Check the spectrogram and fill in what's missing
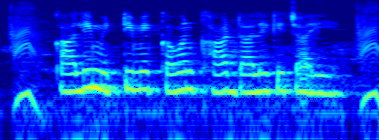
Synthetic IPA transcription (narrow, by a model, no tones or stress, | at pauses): kaːlimɪʈːimẽkɐʋənkʰaːʈ̚ɖaːleket͡ʃaːɦi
